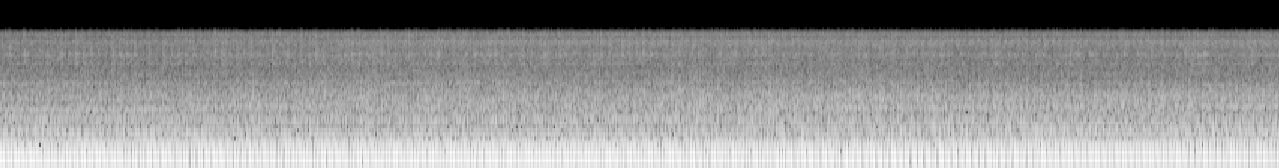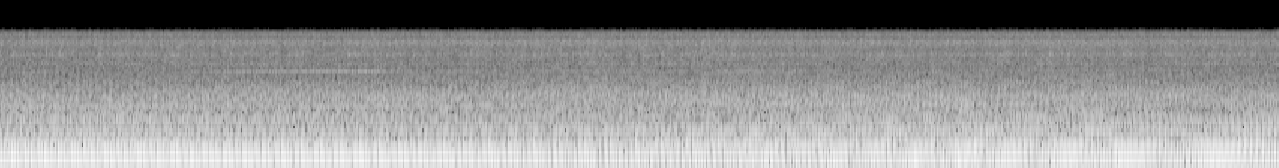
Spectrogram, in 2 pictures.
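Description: Water sloshes and churns inside a washing machine.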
